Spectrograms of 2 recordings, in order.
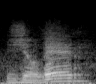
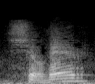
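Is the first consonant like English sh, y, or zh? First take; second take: zh; sh. First: The first consonant sounds like s in pleasure. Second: The first consonant sounds like English sh. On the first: "the S in the English word like pleasure" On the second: "the S H sound uh, of the English word cashier"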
